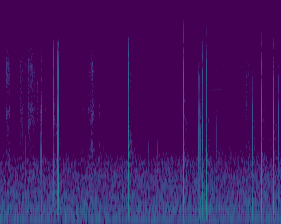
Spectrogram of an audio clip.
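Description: A small pink soft plastic squeeze tube of lip balm, held in the hand, is scratched and tapped with long painted fingernails. Sharp, bright clicks and taps come in scattered bursts and die away instantly, over a faint low, steady hum.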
